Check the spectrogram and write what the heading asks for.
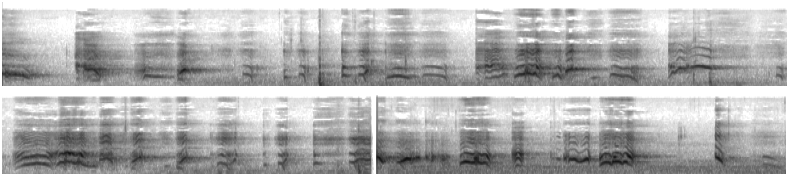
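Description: Baby laughing in short, high, repeated bursts of giggles, growing louder and more continuous about halfway through.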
